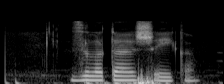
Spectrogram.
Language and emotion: Russian, neutral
